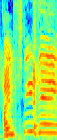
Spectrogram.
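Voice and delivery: high, slow teasing quote; mocking imitation. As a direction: mimic her sneeze excuse. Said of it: "And then you said".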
